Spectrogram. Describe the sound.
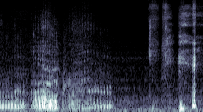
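A person imitates a cat's growl: a low, rough, sustained snarl swelling and fading in a few waves, followed by a couple of short breathy hisses and clicks at the end.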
